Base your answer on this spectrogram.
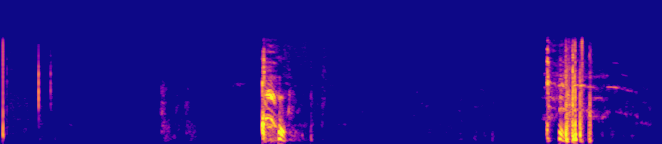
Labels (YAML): expert_labels:
- quality: good
  cough_type: dry
  dyspnea: false
  wheezing: false
  stridor: false
  choking: false
  congestion: false
  nothing: true
  diagnosis: upper respiratory tract infection
  severity: mild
